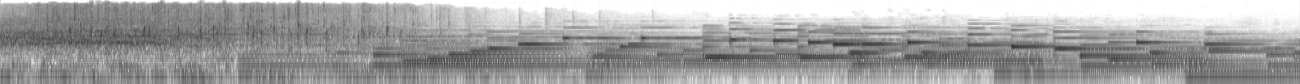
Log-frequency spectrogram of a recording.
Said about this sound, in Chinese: 掌声欢迎他们。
